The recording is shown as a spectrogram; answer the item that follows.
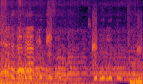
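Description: Cartoon bee buzzing sound effect, a wavering buzz, over a held low note that cuts off near the end.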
